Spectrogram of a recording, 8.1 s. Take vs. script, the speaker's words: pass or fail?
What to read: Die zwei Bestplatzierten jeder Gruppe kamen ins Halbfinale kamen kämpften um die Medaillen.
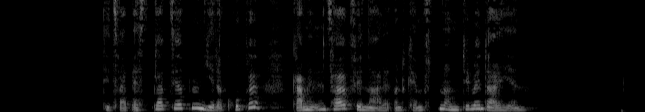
fail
